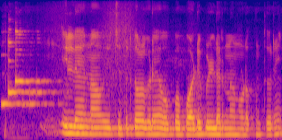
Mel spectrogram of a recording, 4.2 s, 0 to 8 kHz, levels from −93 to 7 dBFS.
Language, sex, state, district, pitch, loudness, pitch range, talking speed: Kannada, male, Karnataka, Belgaum, 135 Hz, -16 LUFS, 130-150 Hz, 140 wpm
